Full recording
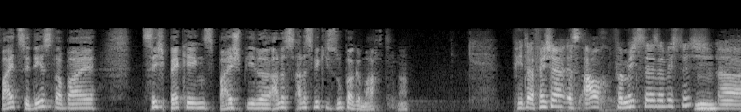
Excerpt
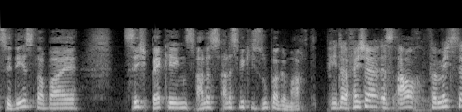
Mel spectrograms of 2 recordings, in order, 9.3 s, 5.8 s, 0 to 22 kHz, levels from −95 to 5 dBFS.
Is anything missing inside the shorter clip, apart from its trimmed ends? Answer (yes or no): yes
